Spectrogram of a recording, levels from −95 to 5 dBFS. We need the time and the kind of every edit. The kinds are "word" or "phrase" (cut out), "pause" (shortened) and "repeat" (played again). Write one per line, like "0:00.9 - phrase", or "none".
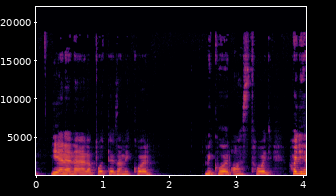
0:01.2 - word
0:02.9 - word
